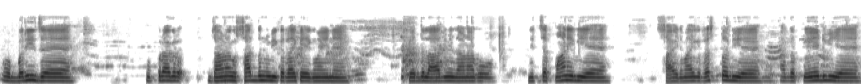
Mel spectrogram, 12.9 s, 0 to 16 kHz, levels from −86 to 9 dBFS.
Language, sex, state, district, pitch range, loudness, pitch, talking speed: Rajasthani, male, Rajasthan, Churu, 160-185 Hz, -13 LUFS, 165 Hz, 145 wpm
